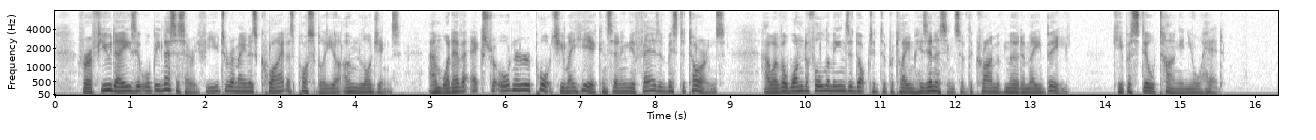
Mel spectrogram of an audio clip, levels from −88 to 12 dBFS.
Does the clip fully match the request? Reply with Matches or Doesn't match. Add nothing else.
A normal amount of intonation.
Matches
